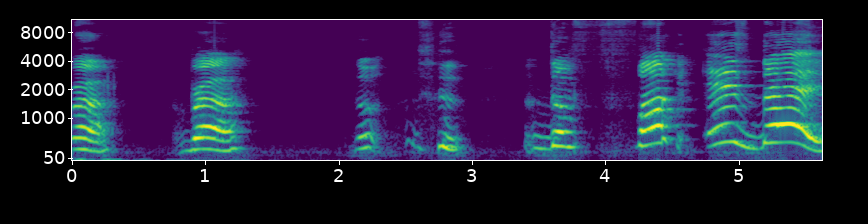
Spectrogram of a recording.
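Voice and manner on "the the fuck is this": stifling a laugh, higher and louder. Reacting to a strange voice message, holding back laughter. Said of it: "I'm trying not to laugh".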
